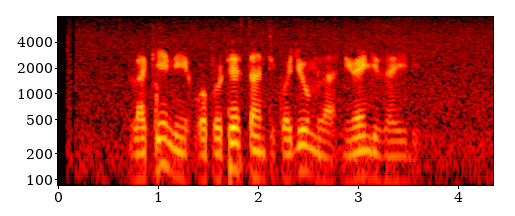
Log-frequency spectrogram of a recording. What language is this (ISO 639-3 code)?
swa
